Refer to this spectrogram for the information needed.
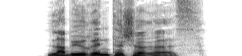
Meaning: strong/mixed nominative/accusative neuter singular comparative degree of labyrinthisch
- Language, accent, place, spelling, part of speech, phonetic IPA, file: German, Germany, Berlin, labyrinthischeres, adjective, [labyˈʁɪntɪʃəʁəs], De-labyrinthischeres.ogg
